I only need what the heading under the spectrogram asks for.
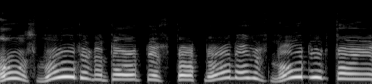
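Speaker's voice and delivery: very high, loud, cheap cartoon-villain menace. Retelling [name] trying to sound intimidating, in a cheap Bond villain voice. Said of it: "I sound like a cheap Bond villain".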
